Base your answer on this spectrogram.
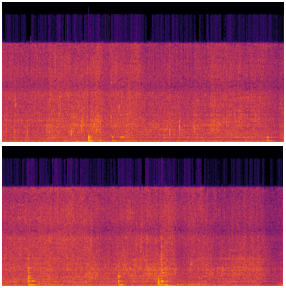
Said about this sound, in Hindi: गोश्त को हम भून लेंगे जब तक इसका कलर चेंज नहीं हो जाता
